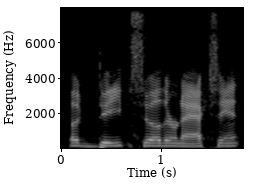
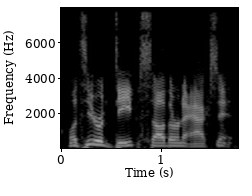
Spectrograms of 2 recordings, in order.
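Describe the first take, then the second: First: Slow, deep Southern drawl; deep Southern accent. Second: Said in the usual way. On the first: Shown as a demonstration. Streamer trying out the requested accent, slow Southern drawl.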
